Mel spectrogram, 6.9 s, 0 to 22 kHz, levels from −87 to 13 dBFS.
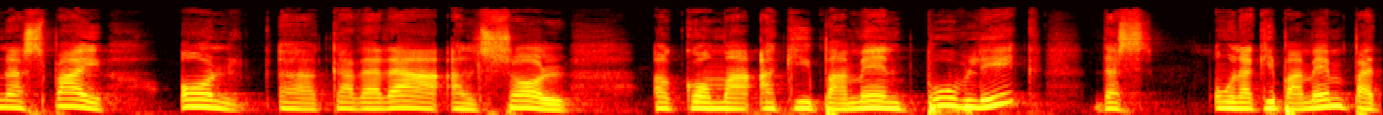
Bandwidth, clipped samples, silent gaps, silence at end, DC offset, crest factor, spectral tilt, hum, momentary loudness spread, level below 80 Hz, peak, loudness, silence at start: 16.5 kHz; under 0.1%; none; 0 s; under 0.1%; 14 dB; -5 dB/octave; none; 9 LU; -36 dBFS; 0 dBFS; -16 LUFS; 0 s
